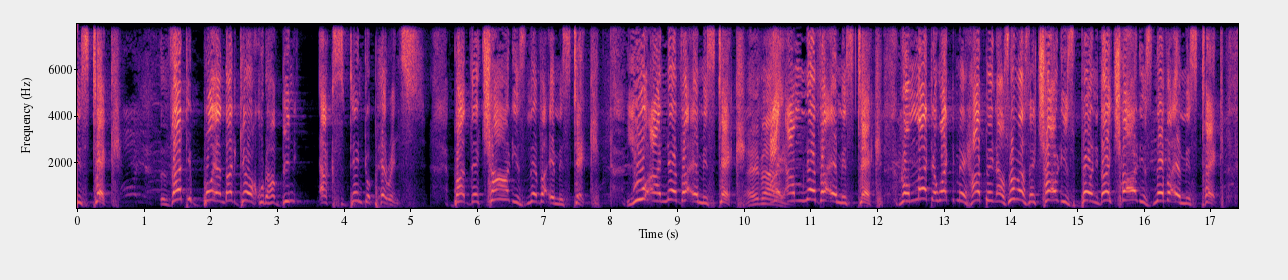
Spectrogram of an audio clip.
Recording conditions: large echoing room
